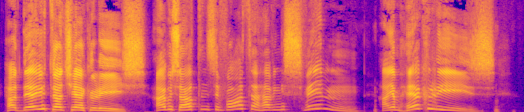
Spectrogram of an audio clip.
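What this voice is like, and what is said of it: Imitates another person's voice. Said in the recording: “Arnold Schwarzenegger ... terrible ... Impersonation”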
